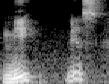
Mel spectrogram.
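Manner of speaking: Famílias stretched out very slowly; teacher slowly sounding out Famílias; slow syllables. Shown as a demonstration. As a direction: draw out Famílias slowly and softly. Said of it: "Eu tenho aqui famílias".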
